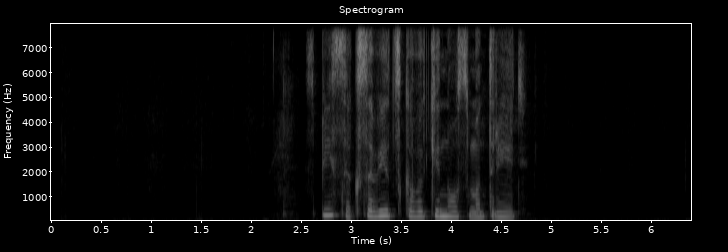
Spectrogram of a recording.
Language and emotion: Russian, neutral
